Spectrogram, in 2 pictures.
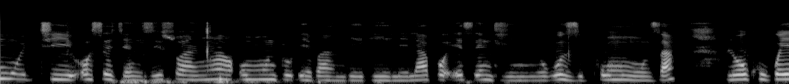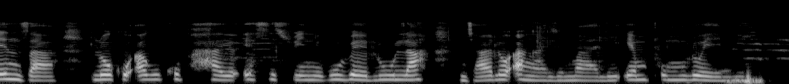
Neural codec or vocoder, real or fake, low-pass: none; real; 7.2 kHz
